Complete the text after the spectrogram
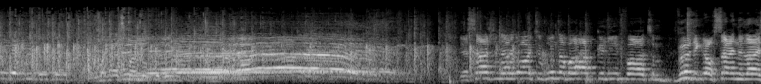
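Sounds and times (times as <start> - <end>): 
crowd cheering and shouting: 1.1 - 4.1
speech: 4.6 - 7.6.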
